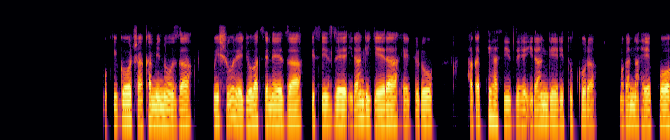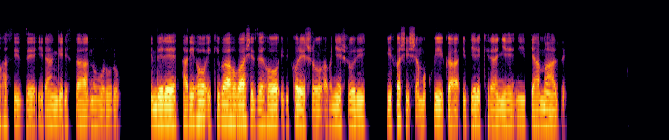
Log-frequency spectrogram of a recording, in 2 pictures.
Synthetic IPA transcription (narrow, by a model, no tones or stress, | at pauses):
mukʰiɡo̞t͡ʃaːkʰaminuːza | mwiːʃuɾe̞ɾɟuːβat͡se̞ne̞ːzaɡ̥isize̞ʔiɾaːŋɡiɟe̞ːɾahe̞ːʒuɾu | haɡatʰiɦasize̞ḭɾaːŋɡe̞ɾitukʰuɾa | muɡanaɦe̞po̞ɦasize̞ʔḭɾaːŋɡeɾisanuβuɾuɾu | imbe̞ɾe̞haɾiɦo̞ikiβaho̞βaːʃize̞ɦo̞ʔiβikʰo̞ɾe̞ːʃo̞a̰βaɲe̞ːʃuɾi | βifaʃiʃamukwiːɡaiβje̞ːɾe̞kʰe̞ɾaɲe̞nibjaːmaːzi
